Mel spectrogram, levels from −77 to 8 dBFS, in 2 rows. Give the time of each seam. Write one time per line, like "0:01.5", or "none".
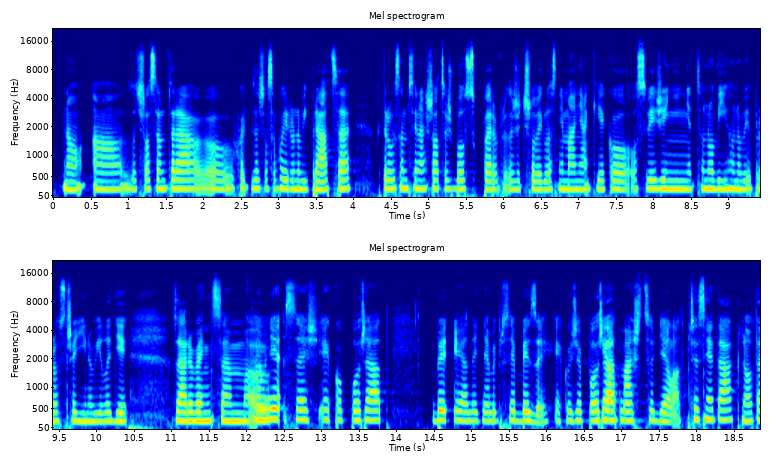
0:15.3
